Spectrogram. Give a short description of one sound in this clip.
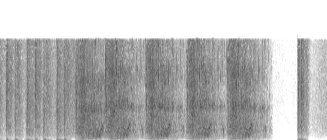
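Water splashes as a large creature wades through it.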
